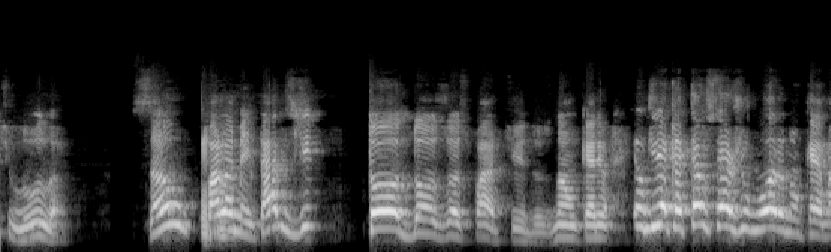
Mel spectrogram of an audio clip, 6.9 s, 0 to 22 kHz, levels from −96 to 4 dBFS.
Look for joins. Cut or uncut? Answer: uncut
